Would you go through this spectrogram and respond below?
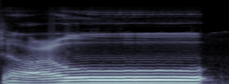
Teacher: আইন হরফের উচ্চারণ হলকের মধ্যখান থেকে চাপ দিয়ে পড়তে হবে।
